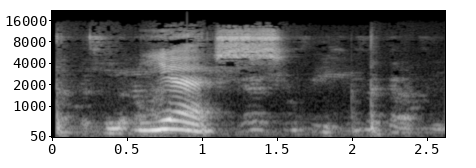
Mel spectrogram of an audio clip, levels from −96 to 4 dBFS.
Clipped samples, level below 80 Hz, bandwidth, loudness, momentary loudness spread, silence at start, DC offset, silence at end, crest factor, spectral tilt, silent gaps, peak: under 0.1%; -60 dBFS; 15.5 kHz; -13 LUFS; 22 LU; 0.05 s; under 0.1%; 0.2 s; 18 dB; -1.5 dB/octave; none; 0 dBFS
